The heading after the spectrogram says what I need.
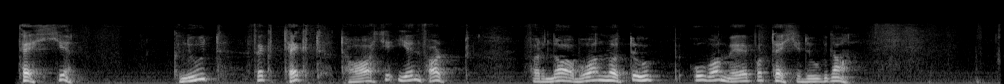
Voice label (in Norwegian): tækkje, Numedalsmål; Knut fækk tækt takje i æin fart, før naboan møtte upp o va mæ på tækkjedugna.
